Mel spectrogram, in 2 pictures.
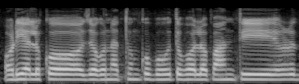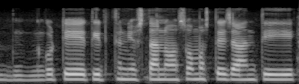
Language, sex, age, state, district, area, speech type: Odia, female, 30-45, Odisha, Mayurbhanj, rural, spontaneous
